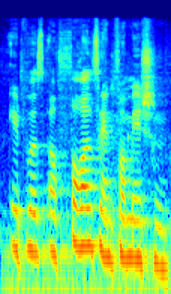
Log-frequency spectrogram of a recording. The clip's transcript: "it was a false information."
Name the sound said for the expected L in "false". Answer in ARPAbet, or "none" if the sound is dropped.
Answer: L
